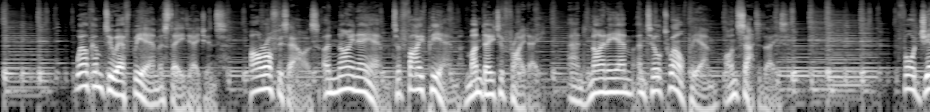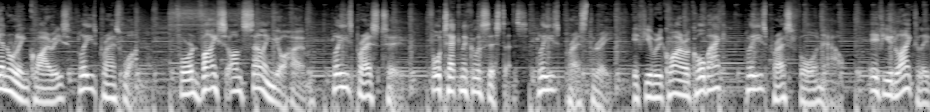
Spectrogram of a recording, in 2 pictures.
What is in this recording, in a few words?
interactive answer phone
